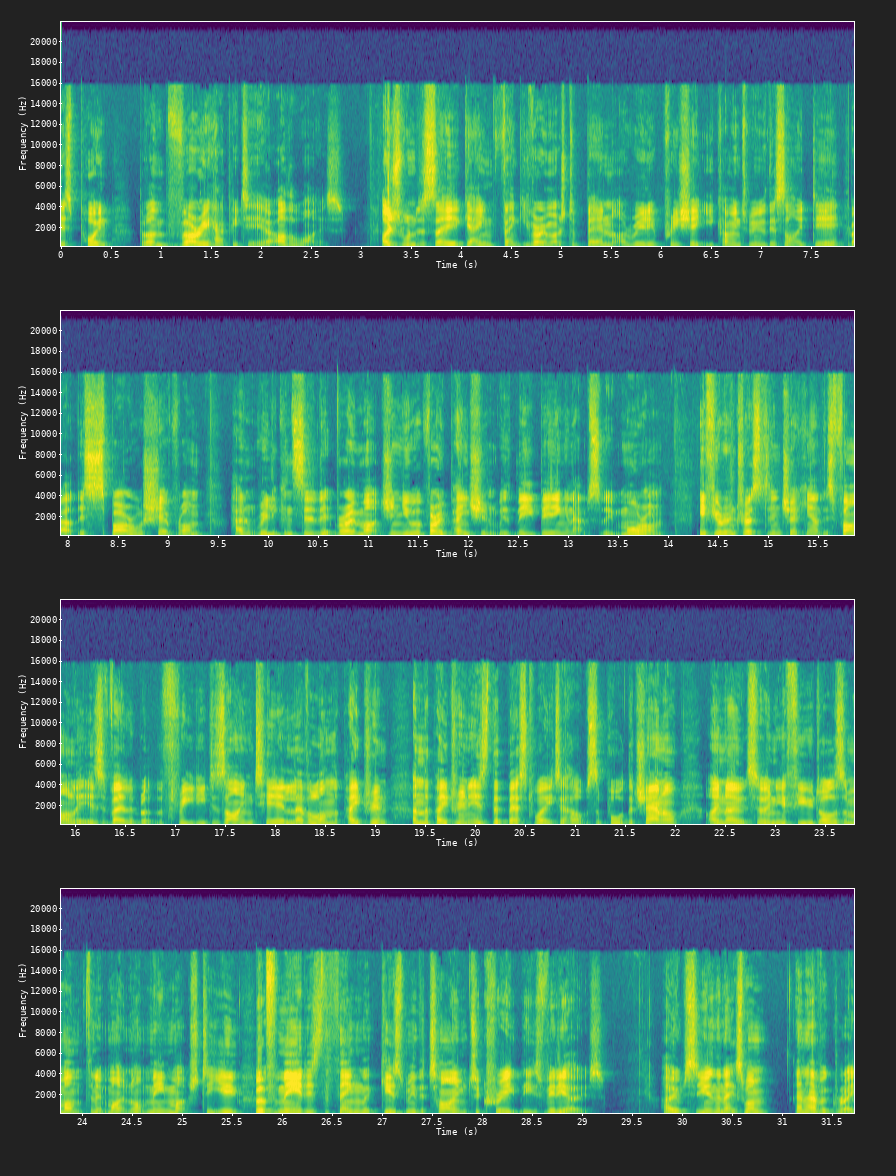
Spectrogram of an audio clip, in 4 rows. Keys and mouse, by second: 31.3-31.7 middle drag.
